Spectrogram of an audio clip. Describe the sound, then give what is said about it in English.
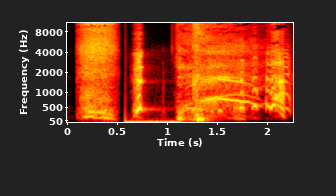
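A sharp, breathy sniff, then a quick gulping hiccup, followed by a stretch of breathy, voiced noise, fairly loud with no speech. “The first one I want to get off is a sniff followed by a hiccup.”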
